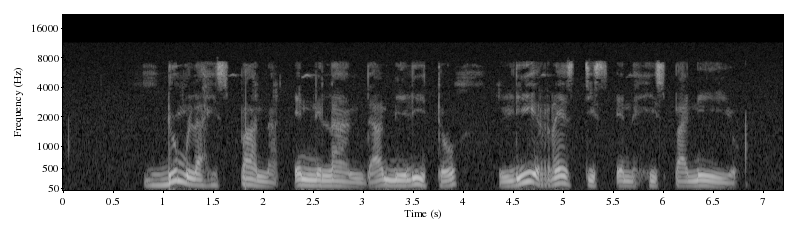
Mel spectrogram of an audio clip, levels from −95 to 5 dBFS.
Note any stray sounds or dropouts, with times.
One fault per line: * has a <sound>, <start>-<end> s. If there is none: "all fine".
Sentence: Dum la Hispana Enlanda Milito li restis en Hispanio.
all fine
